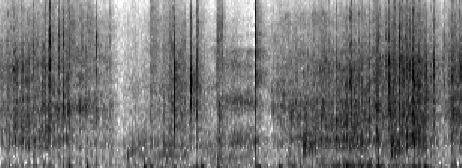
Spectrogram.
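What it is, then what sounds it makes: Plastic keyboard casing tapped and scratched. Fingertips tap and scratch the back casing of a hollow black plastic keyboard held vertically beside the microphone. The result is a quick run of short, dry, bright clicks mixed with high scratchy rustling, with brief quieter gaps between bursts.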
